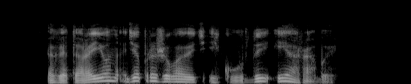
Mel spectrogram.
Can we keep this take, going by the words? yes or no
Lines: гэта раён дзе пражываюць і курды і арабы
yes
